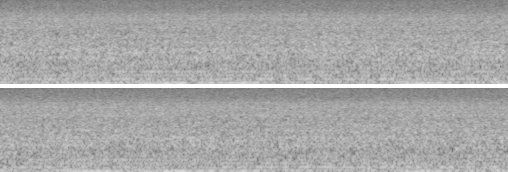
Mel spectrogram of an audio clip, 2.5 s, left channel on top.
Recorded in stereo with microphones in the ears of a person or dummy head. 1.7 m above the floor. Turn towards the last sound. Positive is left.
No sound to turn to.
